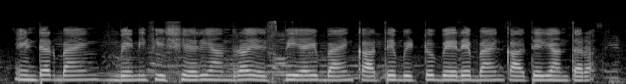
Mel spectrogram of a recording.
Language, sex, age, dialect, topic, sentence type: Kannada, female, 36-40, Central, banking, statement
